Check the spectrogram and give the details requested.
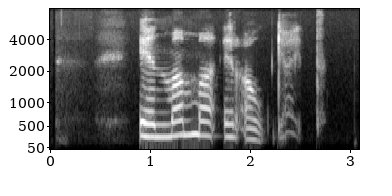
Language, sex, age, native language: Icelandic, female, 8, Icelandic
